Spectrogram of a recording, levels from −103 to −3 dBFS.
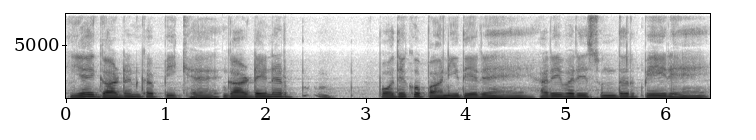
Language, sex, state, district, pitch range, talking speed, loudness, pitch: Hindi, male, Uttar Pradesh, Deoria, 140-160 Hz, 165 wpm, -22 LUFS, 150 Hz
